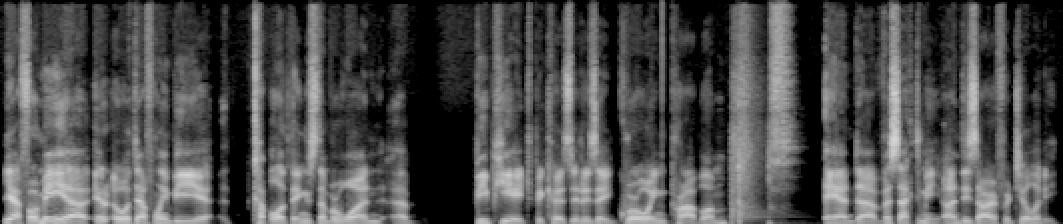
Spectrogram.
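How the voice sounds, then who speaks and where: Halting man from Taiwan, dry recording. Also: medium pitch, expressive, darkish tone, dry recording. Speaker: urology clinic panelist. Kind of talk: casual panel chat.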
